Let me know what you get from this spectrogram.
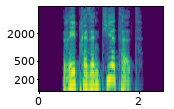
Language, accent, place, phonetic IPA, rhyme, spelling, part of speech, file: German, Germany, Berlin, [ʁepʁɛzɛnˈtiːɐ̯tət], -iːɐ̯tət, repräsentiertet, verb, De-repräsentiertet.ogg
- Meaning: inflection of repräsentieren: 1. second-person plural preterite 2. second-person plural subjunctive II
